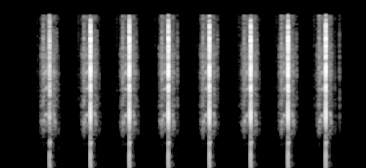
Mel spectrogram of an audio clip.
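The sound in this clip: Eight sharp, snappy airsoft gun shots fire at an even, steady pace, each a brief crack with a short tail, alone against silence.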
